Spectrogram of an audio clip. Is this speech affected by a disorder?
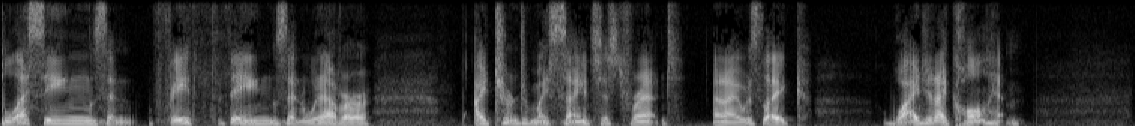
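Yes: vocal fold paralysis; left vocal cord paralysis after ten-hour pear-sized brain tumor surgery, permanent, past intubation, tracheostomy, feeding tube; about two years post-surgery, steroid injections, type 1 thyroplasty, palatal adhesion with implant, further surgery possible; voice after recent surgery said temporary, still hard to swallow, earlier unable to swallow or talk.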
